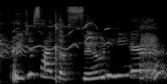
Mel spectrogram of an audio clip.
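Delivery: high laughing through words; laughing squeal. Real, not acted.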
